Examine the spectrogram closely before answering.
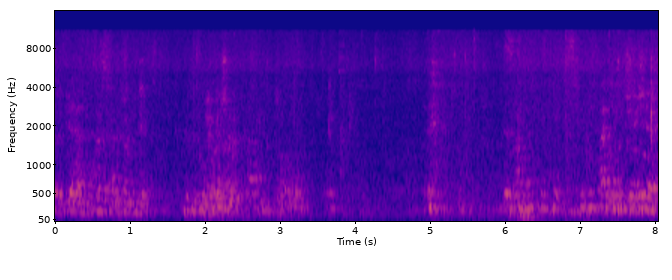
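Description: An elderly woman speaks calmly, a little way off in a large room.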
